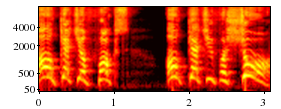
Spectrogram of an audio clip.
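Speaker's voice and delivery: put-on very high, loud, angry stock Cockney accent. Quoting the angry dog catcher who threatens Fox: imitating an angry stereotypical Cockney accent. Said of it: "angry dog catcher with a stereotypical Cockney accent".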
